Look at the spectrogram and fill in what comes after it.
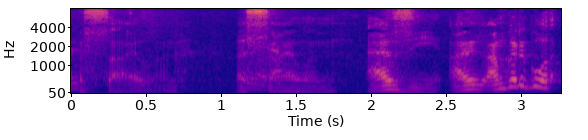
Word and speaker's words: Azee: If you're saying his name with the short form, it's Azzy. Okay? Yep. So, it's Azzy with, you know, A-Z-E-E.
